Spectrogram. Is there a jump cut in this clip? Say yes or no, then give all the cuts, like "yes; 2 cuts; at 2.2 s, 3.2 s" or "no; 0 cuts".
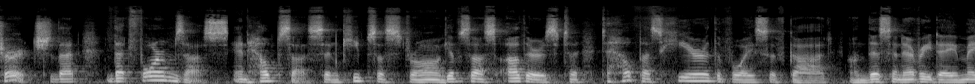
yes; 3 cuts; at 2.3 s, 4.4 s, 8.4 s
